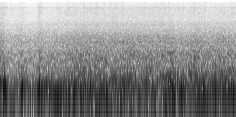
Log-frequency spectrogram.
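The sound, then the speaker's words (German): A jet airplane roars on takeoff, a loud, steady low rumble filling the whole stretch without pause, heavy with no voices over it, as the plane rumbles briefly along and its nose gently lifts. “Es rumpelt ein bisschen und dauert auch nicht lange, dann hebt sich die Nase ganz sachte und es ist ganz schön laut.”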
